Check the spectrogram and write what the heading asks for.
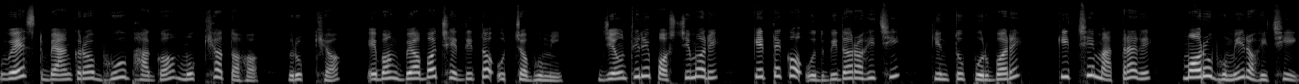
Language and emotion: Odia, neutral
